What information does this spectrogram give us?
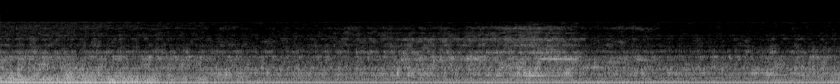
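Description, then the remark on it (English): An old police car's engine runs steadily throughout, a constant low rumble with a droning hum and some rattling road noise, unchanging in loudness. “He's driving an old policeman's car.”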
